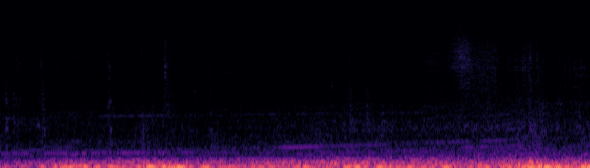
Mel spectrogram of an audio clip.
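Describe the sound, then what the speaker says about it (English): KIA e-Niro electric car driving at night, heard from inside as a steady low road rumble with faint tyre hiss, no voices. "we are going on a relaxed night drive with this fully electric car."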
